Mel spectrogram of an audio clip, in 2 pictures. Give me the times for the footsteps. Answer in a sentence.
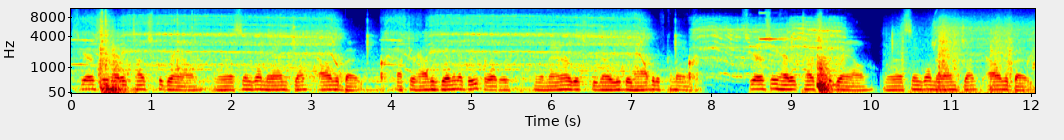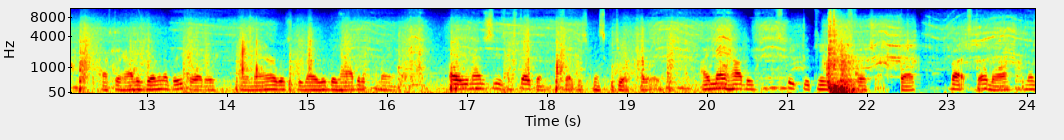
The footsteps can be heard from 10.2 to 20.6 s.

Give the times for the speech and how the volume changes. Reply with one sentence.
You can hear the speech from 0.0 to 24.0 s, at a steady volume.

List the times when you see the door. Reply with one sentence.
The door can be heard from 0.3 to 1.7 s, from 8.4 to 9.8 s and from 21.4 to 22.0 s.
